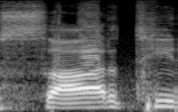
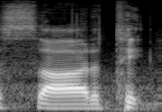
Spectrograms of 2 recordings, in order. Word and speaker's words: सारथी: यह कह रहा हूं तो सारथी नहीं बल्कि सारथी बल्कि यूं कहे सारथी इ की मात्रा है ई नहीं ठीक है नेक्स्ट अहिल्या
